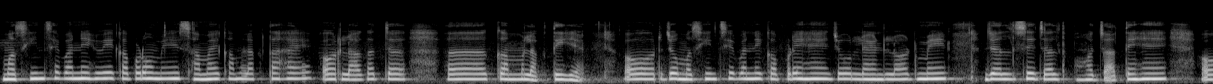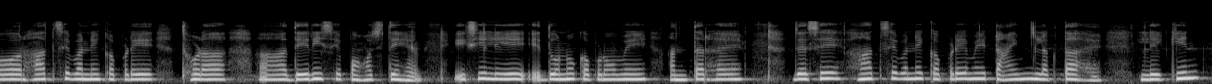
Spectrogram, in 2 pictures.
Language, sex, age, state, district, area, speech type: Hindi, female, 30-45, Madhya Pradesh, Bhopal, urban, spontaneous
